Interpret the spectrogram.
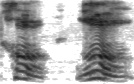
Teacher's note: pangkal lidah itu kita tekan kepada kita punya anak tekak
